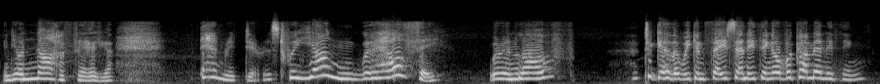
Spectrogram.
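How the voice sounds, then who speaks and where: An actress playing a devoted, anxious young wife in an old-time radio drama, tender, earnest and theatrical. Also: female voice, high-pitched, animated, normal speed. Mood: soothing, tender. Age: young adult. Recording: vintage radio drama recording.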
